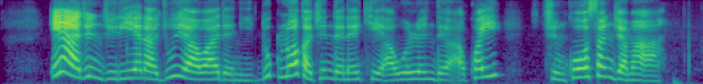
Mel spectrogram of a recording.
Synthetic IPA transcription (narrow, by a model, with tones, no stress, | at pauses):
ʔɪ˦jaː˨d͡ʒɪ˦˨nd͡ʒɪ˨ɾiː˦jɐ˦naː˨d͡ʒuː˦jaː˨waː˦da˨niː˦dʊ˦kloː˦kɐ˨t͡ʃɪ˦nda˨nɐ˦kʲeː˨ʔa˨wʊ˦ɽɪ˦nda˨ʔa̰˨kʷa˦j | t͡ʃɪ˨ŋkʷoː˦sɐ˦nd͡ʒɐ˨ma˦ʔaː˨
